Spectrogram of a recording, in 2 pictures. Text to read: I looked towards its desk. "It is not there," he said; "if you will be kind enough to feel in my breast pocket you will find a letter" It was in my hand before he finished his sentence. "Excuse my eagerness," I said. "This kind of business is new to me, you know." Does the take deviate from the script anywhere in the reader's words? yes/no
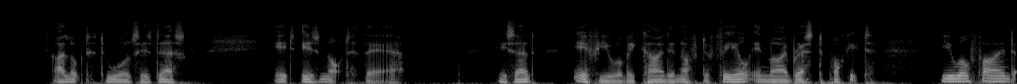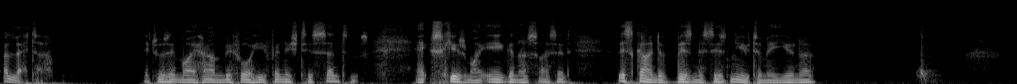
yes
